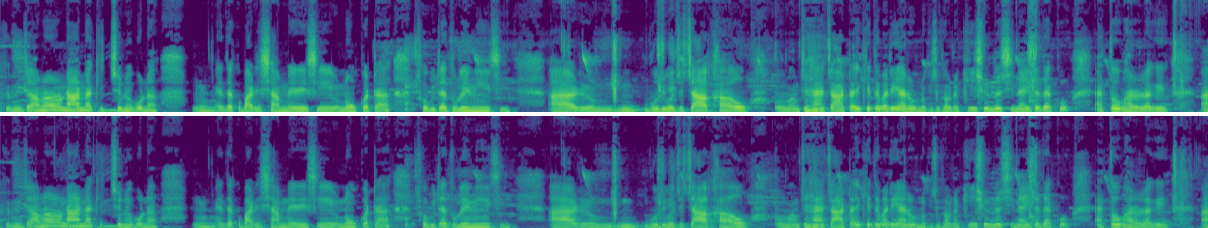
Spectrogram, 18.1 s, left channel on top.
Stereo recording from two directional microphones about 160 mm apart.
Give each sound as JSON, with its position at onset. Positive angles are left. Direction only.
{"t": 0.1, "sound": "speech", "side_deg": 25}
{"t": 9.1, "sound": "speech", "side_deg": 10}
{"t": 9.9, "sound": "speech", "side_deg": 25}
